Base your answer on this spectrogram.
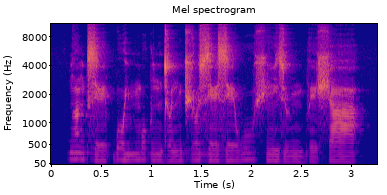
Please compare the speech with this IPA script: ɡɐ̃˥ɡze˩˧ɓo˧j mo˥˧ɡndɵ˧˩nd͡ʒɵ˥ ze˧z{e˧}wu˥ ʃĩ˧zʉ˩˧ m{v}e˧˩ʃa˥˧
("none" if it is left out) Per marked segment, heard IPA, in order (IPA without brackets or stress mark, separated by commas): e˧, b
